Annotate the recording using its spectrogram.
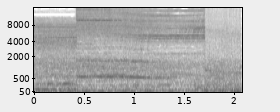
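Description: Steady rumbling roar of a vertical wind tunnel's airflow.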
